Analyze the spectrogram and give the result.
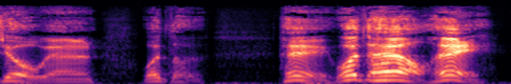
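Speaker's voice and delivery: very loud, booming, put-on New York accent. Retelling how one used to talk as a kid: imitating own old new york accent. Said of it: "I was talking like this".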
